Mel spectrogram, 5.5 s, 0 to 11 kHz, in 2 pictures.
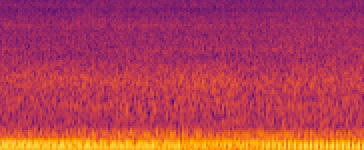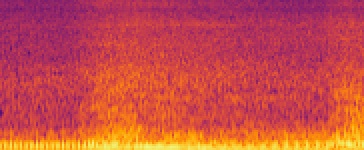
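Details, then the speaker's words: Nissan S14 Kouki with SR20 turbo, 333k km, factory turbo, downpipe, cat and muffler, clutch due for replacement: smooth deep idle then free clean rev rises with no misses, rattles or belt squeal; normal revving. "muffler sounds great I mean it's a for SR20 that sounds really good with the downpipe"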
